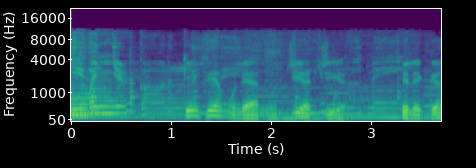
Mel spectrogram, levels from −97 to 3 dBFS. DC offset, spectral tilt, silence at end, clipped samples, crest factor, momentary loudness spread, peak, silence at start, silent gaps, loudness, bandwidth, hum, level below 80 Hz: under 0.1%; -6 dB/octave; 0 s; under 0.1%; 16 dB; 12 LU; -12 dBFS; 0 s; none; -30 LUFS; 11.5 kHz; none; -50 dBFS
